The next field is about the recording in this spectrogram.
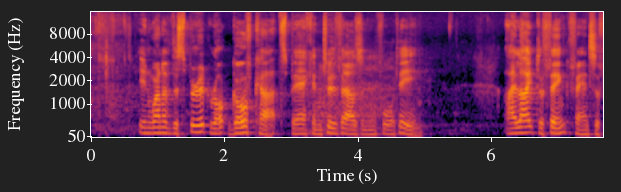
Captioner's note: audience laughing; audience lauging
